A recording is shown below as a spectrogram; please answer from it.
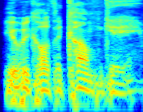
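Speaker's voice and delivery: deep put-on voice. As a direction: drop the voice low and deadpan.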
